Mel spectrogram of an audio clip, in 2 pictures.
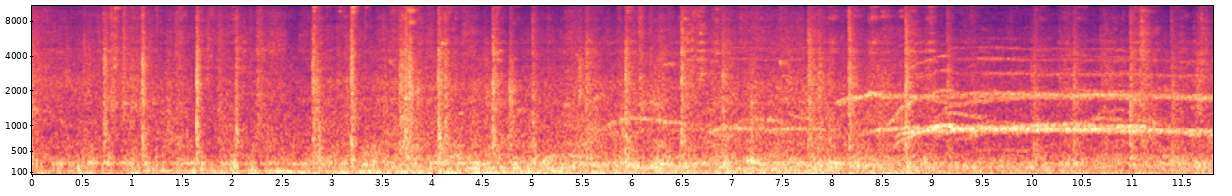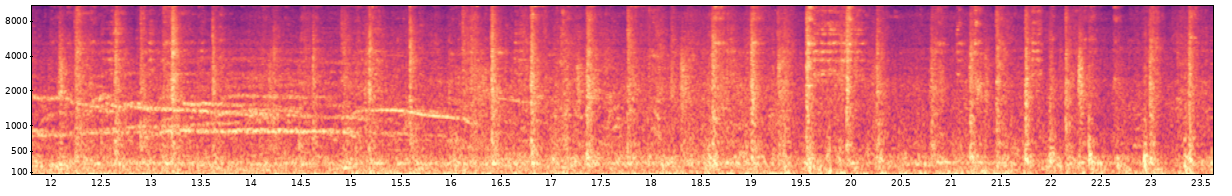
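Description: Passenger train carriage running along the track, heard from an open doorway: a steady loud rumble with rapid wheel-and-rail clicks. For several seconds in the middle a high, wavering squeal of the wheels rises over the clatter.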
